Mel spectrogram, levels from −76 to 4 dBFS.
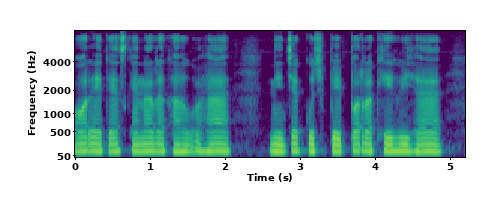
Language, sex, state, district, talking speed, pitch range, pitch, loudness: Hindi, male, Jharkhand, Palamu, 140 wpm, 115-120 Hz, 120 Hz, -16 LUFS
